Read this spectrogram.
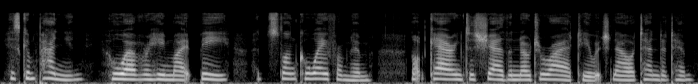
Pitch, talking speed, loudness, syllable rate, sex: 225 Hz, 180 wpm, -19 LUFS, 5.3 syllables/s, female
